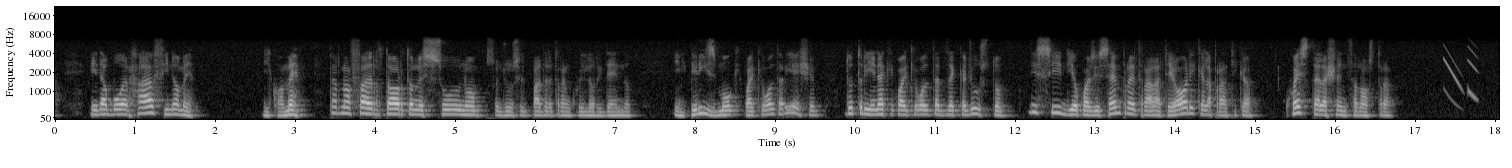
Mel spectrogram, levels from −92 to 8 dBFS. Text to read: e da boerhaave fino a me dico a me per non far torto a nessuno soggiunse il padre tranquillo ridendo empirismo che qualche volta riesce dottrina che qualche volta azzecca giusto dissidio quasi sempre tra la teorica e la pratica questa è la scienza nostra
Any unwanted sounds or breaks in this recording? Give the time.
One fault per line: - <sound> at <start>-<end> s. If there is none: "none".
- chirp at 17.4-17.8 s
